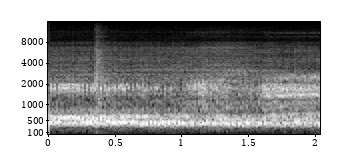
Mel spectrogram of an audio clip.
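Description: Battery-operated Mighty Megasaur Dragon toy playing its electronic roar through its small speaker: one long, steady, rasping roar, with a click about a third of a second in.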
